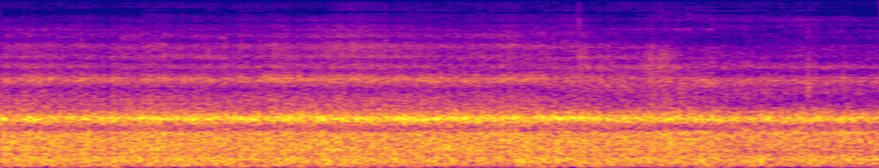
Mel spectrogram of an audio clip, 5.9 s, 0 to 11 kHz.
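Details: Tank supplying rebuilt kiln gas burners at about 1 psi on the regulator, all three burners lit during a night test run: steady even roar with constant mid tone, no sputter or flutter; normal burner operation.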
